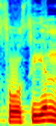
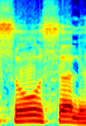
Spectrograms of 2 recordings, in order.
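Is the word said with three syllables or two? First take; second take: three; two. First: The word has three syllables, sho-shi-yal. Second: The word has two syllables, so-shal. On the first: The speaker calls it wrong. "इसे सोशियल नहीं दोस्तों" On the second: The speaker calls it right. "इसे सोशल, श का आवाज़ निकालना है"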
